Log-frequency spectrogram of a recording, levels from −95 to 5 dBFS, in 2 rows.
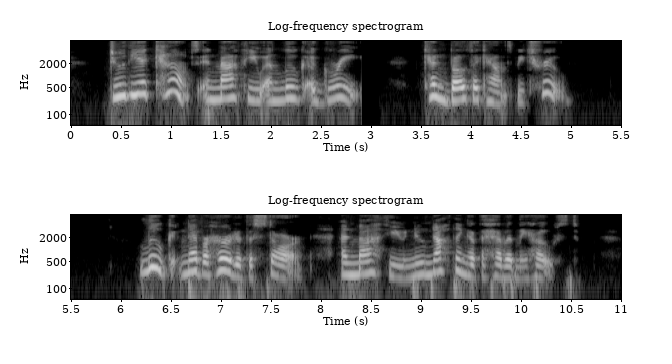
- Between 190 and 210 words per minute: No, average, 145 wpm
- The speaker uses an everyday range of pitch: Yes, average, 4.6 semitones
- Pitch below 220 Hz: No, very high, 250 Hz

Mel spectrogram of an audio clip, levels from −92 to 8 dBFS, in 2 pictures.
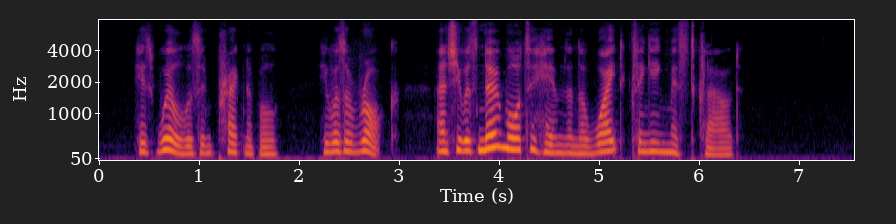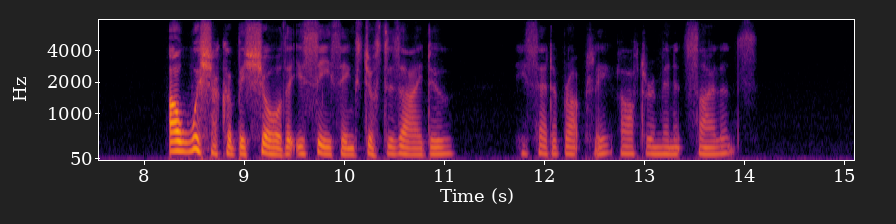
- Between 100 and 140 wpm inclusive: No, average, 165 wpm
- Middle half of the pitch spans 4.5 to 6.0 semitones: Yes, average, 5.3 semitones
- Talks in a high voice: No, medium, 160 Hz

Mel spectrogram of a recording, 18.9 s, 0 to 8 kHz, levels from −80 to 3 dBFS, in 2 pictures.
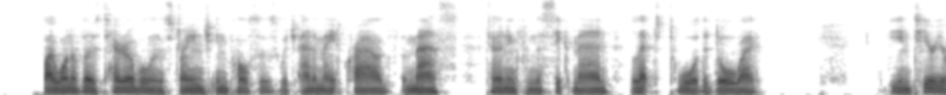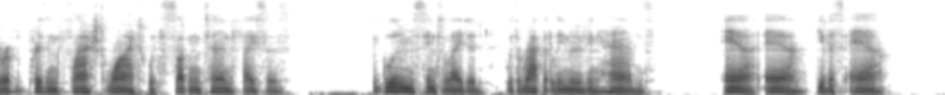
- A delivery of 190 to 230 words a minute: No, average, 145 wpm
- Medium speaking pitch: No, low, 100 Hz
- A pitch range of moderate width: No, narrow, 1.6 semitones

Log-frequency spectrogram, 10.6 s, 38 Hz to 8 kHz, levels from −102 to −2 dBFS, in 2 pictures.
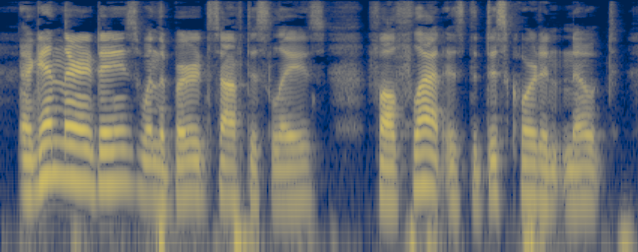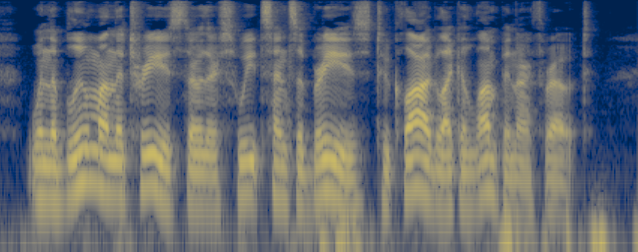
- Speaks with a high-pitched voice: No, low, 120 Hz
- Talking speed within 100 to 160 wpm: No, average, 195 wpm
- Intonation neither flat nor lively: Yes, average, 3.5 semitones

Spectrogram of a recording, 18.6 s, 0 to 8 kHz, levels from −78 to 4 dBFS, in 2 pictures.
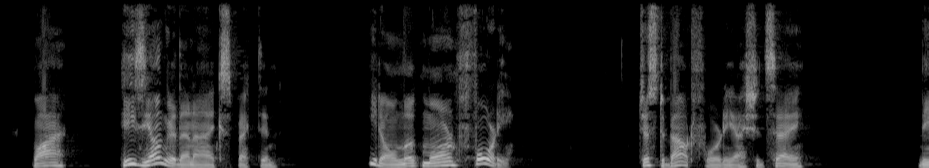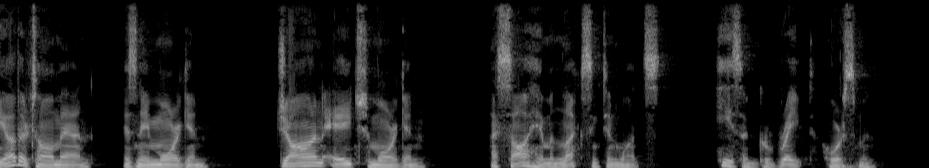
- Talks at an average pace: No, slow, 120 wpm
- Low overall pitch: Yes, low, 100 Hz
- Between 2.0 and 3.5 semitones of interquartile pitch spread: No, average, 5.3 semitones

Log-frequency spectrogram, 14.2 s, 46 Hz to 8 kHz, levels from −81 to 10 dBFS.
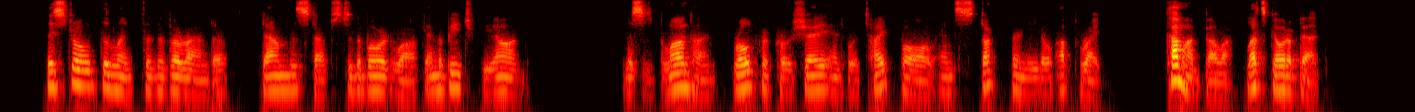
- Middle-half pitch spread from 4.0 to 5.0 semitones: No, average, 2.8 semitones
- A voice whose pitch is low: Yes, low, 120 Hz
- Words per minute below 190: Yes, average, 160 wpm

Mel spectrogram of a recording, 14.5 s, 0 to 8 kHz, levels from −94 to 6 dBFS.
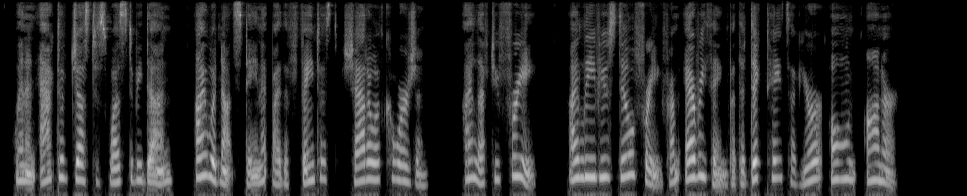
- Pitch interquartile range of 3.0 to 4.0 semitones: No, average, 4.6 semitones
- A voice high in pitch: Yes, very high, 255 Hz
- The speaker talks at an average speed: Yes, average, 155 wpm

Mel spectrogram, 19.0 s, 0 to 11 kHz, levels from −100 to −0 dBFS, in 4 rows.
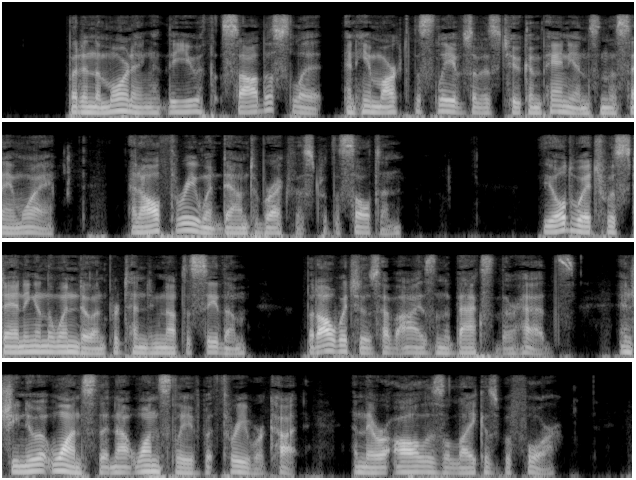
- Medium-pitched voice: No, low, 110 Hz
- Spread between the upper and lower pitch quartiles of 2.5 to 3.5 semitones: Yes, average, 2.9 semitones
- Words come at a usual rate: No, fast, 245 wpm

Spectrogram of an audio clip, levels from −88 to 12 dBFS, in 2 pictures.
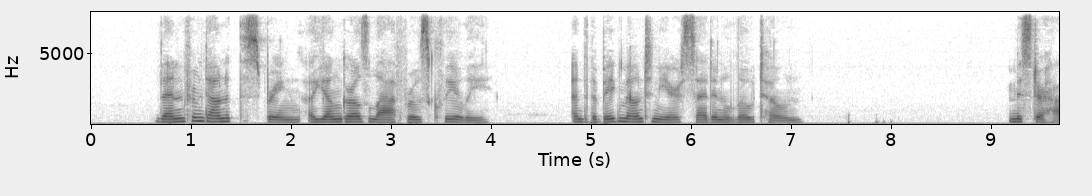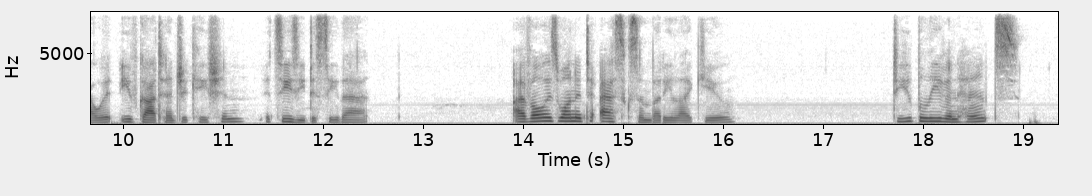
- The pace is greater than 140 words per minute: No, slow, 135 wpm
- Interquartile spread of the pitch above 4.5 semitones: No, average, 3.7 semitones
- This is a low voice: No, medium, 180 Hz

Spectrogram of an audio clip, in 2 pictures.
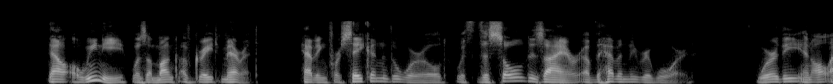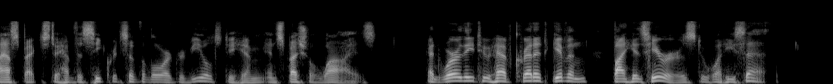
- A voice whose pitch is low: Yes, low, 110 Hz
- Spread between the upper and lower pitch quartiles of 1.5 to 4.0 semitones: No, average, 4.8 semitones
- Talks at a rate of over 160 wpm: Yes, average, 180 wpm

